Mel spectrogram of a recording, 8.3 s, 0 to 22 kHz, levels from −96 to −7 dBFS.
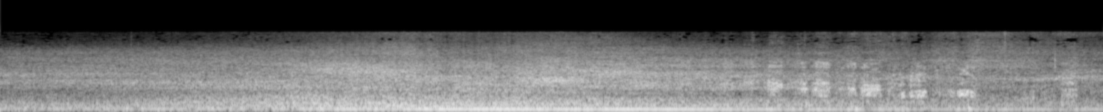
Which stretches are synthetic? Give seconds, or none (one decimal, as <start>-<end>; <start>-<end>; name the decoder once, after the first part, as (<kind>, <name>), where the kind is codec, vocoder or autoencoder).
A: none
